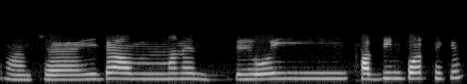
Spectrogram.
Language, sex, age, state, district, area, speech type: Bengali, female, 60+, West Bengal, Purba Medinipur, rural, conversation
